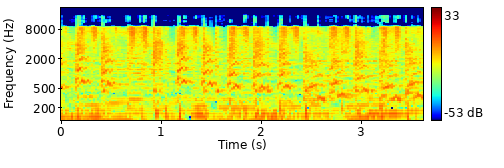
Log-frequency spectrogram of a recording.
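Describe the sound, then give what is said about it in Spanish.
An upbeat Italo Disco dance track with a steady beat and synths, with short dog barks woven into the music as a rhythmic sampled element. “¿Un ladrido por segundo, dos ladridos por segundo, cómo va?”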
